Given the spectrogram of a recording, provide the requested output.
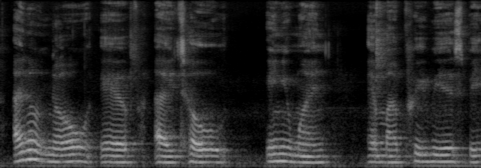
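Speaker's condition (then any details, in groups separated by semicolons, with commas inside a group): ALS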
